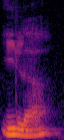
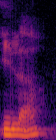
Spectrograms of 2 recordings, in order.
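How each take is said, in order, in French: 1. Les deux mots s'enchaînent comme un seul mot. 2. Les deux mots s'enchaînent comme un seul mot.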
